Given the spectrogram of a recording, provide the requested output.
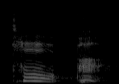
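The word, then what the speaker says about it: תֵּבָה: 있어요 여기 갈대 상자이 상자에 해당하는 히브리 단어의 발음이 테바 아입니다 테바이 단어가 창세기 6장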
